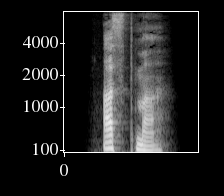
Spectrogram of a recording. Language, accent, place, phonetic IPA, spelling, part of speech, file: German, Germany, Berlin, [ˈast.ma], Asthma, noun, De-Asthma.ogg
- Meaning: asthma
